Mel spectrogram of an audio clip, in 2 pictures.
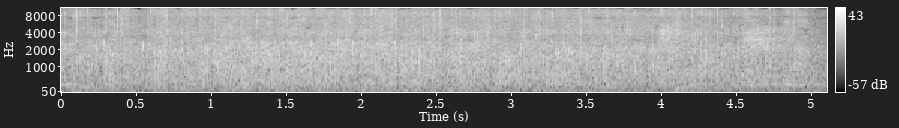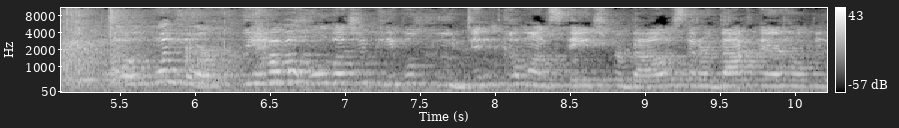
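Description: Loud, dense applause from a school musical audience fills the first half, then fades into scattered clapping as voices talk over it.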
